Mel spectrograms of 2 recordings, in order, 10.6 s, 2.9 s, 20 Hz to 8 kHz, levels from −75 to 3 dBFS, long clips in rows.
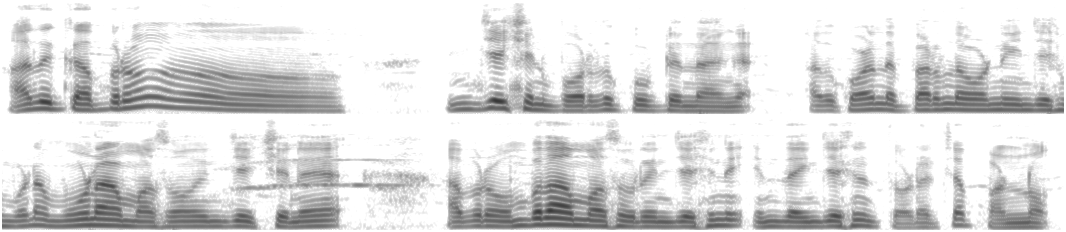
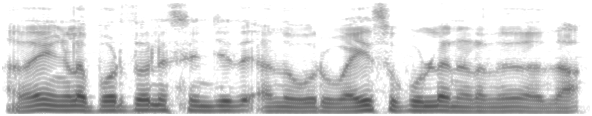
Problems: background sounds at intervals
